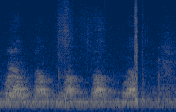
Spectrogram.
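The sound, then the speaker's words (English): Dogs bark in a quick, steady series of about five sharp woofs, muffled, with no one talking over them. “And even my dogs apparently have opinions on it.”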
